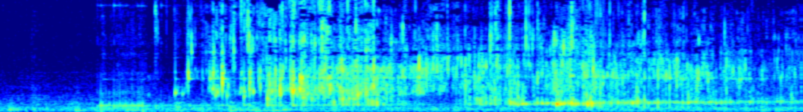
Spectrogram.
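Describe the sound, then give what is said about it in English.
Coffee is poured into a cup in one continuous stream lasting several seconds, a steady gurgling splash with a faint ringing tone underneath. No one speaks. “So, before going there, let's have a coffee.”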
